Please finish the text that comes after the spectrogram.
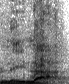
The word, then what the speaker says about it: Layla: In this particular story, she is the lady Layli, or Layla in Arabic pronunciation, the lady with night dark hair.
